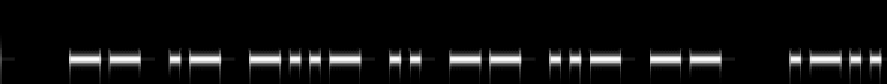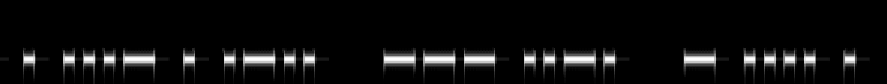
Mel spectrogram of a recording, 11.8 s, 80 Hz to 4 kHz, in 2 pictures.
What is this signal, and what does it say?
Morse code, heard as a keyed tone, about 18 wpm, 750 Hz. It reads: MAXIMUM LEVEL OF THE
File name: Morse / 18WPM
